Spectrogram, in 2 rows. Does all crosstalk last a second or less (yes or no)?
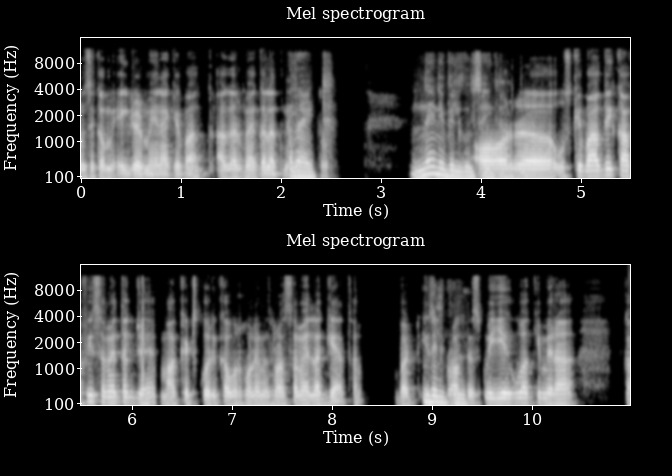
yes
